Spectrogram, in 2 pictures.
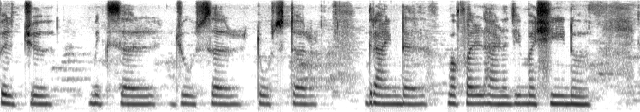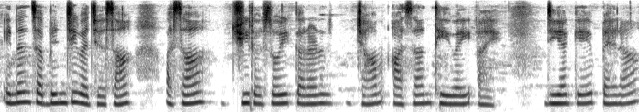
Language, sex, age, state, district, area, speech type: Sindhi, female, 18-30, Gujarat, Surat, urban, spontaneous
